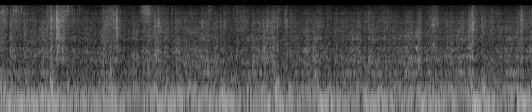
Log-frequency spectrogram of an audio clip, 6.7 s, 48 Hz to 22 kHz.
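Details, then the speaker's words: Lada 2114 (one of two on a 2000 km trip) after about 1000 km: the gearbox fell apart and first gear won't engage, so it pulls away in second. Rough, uneven low rumble with irregular clunking; the box sounds worn and dry. Cause unconfirmed. "пацаны я тронуться не могу чтобы понимали со второй трогаю съели слышите этот звук [ __ ] дорога а первая не включается вообще никак"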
